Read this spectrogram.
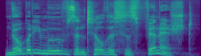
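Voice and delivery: high, forceful order; commanding. A narrator's reading. James to the shouting men, commanding. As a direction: command a crowd to freeze. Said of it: "something in his tone made everyone freeze".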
